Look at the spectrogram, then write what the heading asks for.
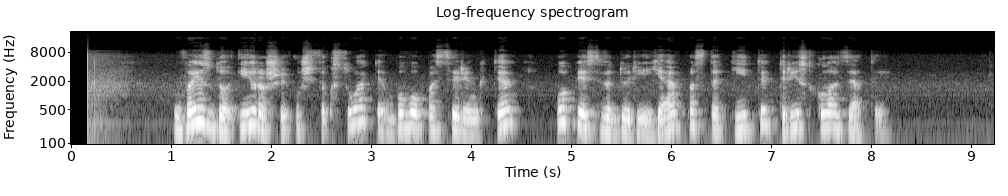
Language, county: Lithuanian, Marijampolė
